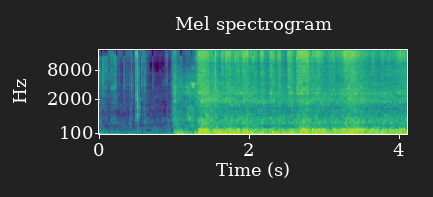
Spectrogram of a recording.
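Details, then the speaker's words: 1969 Chevrolet Camaro Z28 with 396 big-block V8 and 4-speed manual, cold start: brief crank, then catches cleanly into a deep, even, lumpy idle with no knocks or misses; sounds healthy. "Aftermarket tax. You can hear this one definitely sounds healthy."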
